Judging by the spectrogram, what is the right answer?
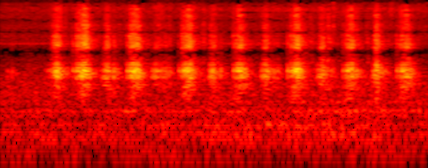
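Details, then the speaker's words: Washing machine agitating after a new mechanism kit was fitted gives rhythmic scraping about twice a second; clutch-dog teeth of mismatched height and thickness are rubbing. "Você montou e ficou raspando certo montou o mecânismo ficou raspando"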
